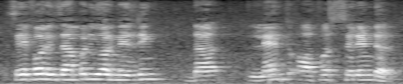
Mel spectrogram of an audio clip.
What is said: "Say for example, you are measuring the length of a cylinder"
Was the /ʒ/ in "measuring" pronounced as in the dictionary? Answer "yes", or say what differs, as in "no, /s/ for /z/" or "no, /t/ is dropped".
no, /z/ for /ʒ/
